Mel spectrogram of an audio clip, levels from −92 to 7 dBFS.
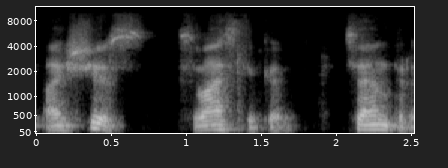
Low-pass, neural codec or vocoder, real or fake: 9.9 kHz; none; real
